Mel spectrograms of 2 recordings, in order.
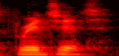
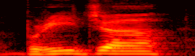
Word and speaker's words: Brigid: And you know, her name, Bridget, there's several ways to pronounce it. Sometimes it's pronounced Bridget. That's kind of the most common, kind of in the Western world or in America. But she can also be pronounced Brija or Brija or Bria, or sometimes even Brig, which isn't really that common.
